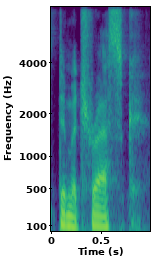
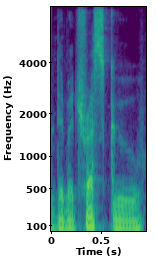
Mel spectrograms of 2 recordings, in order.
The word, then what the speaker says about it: Dimitrescu: Actually, I think it's Dimitrescu or Dimitrescu in Romanian. But I'm going to say it without the U. Dimitrescu. So, after we enter Castle Dimitrescu, we're forced to navigate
